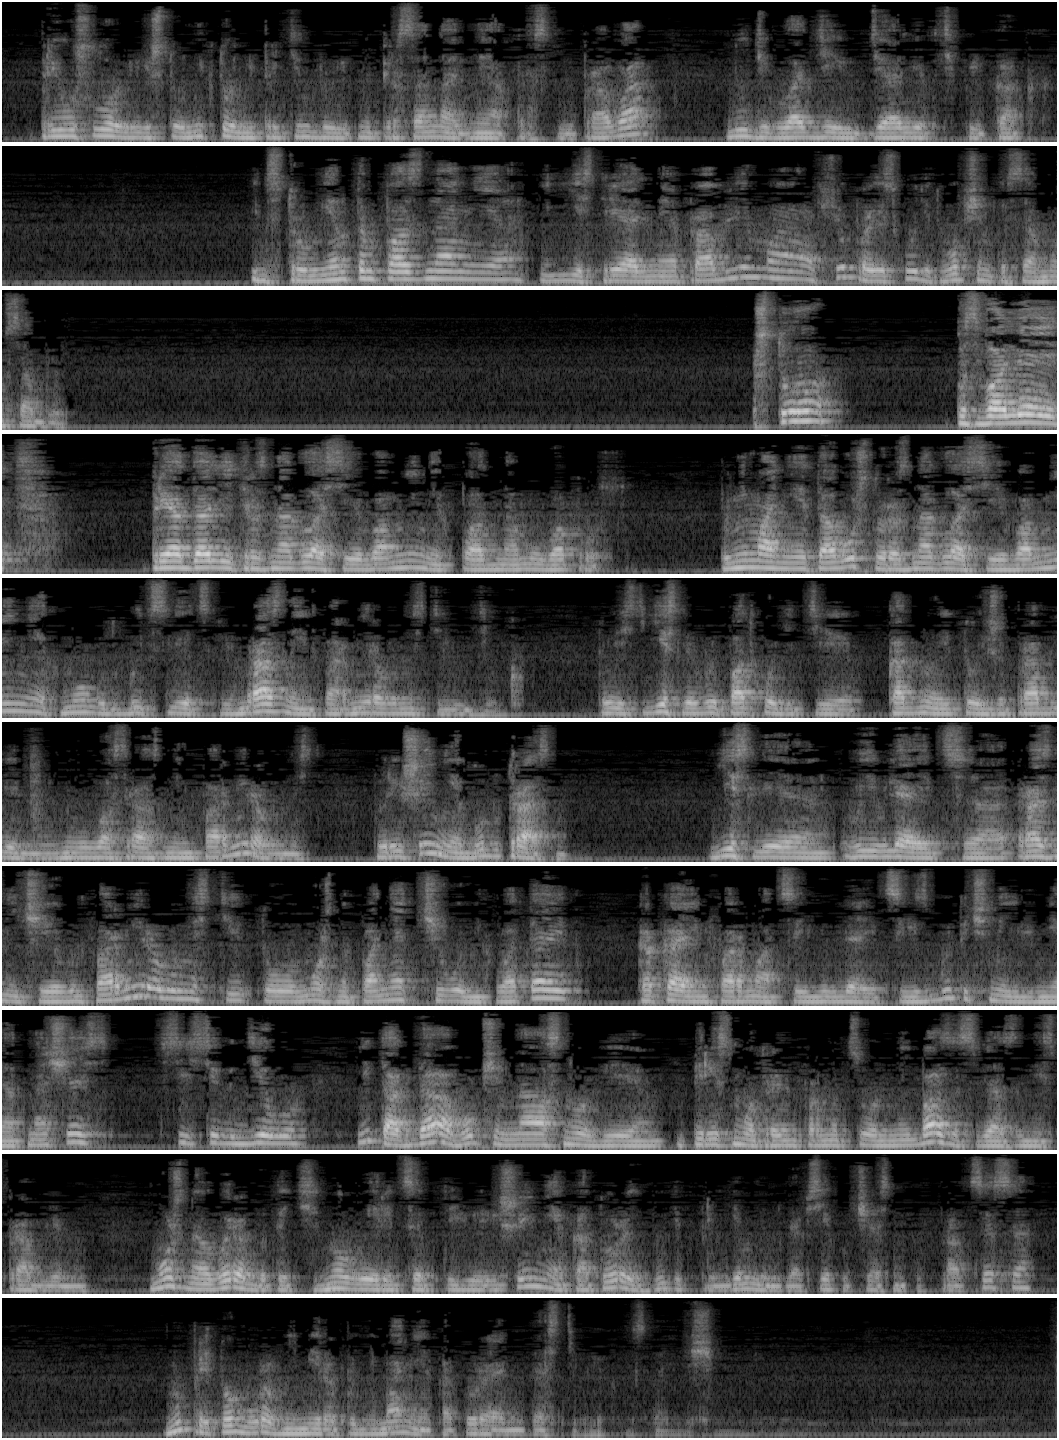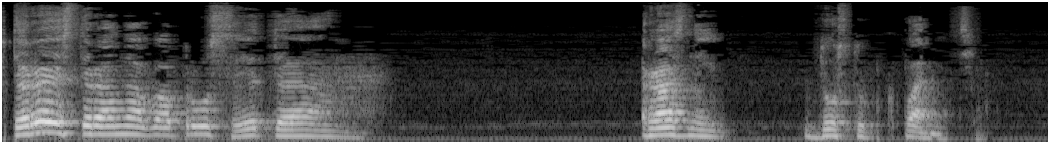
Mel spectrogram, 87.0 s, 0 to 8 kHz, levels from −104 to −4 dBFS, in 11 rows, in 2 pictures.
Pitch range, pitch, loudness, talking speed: 85-125 Hz, 105 Hz, -35 LUFS, 90 wpm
